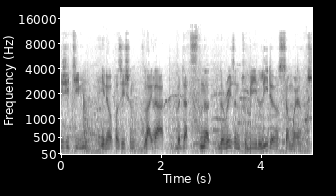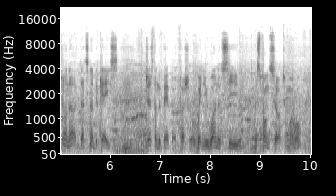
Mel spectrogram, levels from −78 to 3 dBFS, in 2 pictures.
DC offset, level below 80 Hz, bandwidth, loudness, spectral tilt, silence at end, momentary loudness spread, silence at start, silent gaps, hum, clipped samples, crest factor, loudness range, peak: under 0.1%; -56 dBFS; 13.5 kHz; -26 LUFS; -3 dB/octave; 0 s; 4 LU; 0 s; none; none; under 0.1%; 18 dB; 1 LU; -8 dBFS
